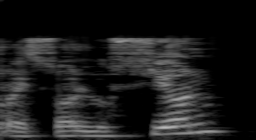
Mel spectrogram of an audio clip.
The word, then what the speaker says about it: resolución: Tenemos aquí estos ejemplos: resolución, la sílaba tónica es la última, por eso se tilda, termina en N.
